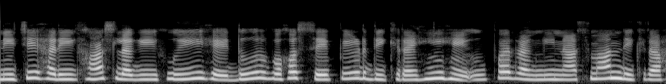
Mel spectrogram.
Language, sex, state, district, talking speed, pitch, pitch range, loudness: Hindi, female, Odisha, Nuapada, 160 wpm, 240 Hz, 225-270 Hz, -14 LUFS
